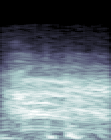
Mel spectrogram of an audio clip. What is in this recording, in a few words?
arr, pirate guy; ooh ahh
